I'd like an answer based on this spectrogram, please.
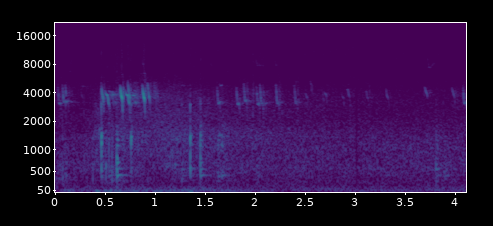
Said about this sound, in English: A flock is calling from the treetops.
